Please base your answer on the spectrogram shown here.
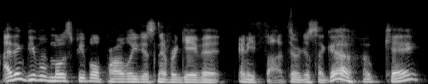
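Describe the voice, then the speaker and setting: A man's voice: medium pitch, sing-song, fast talker, darkish tone, no echo. Dull, dry-sounding male podcast co-host. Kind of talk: casual podcast chat. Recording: dry, slightly muffled microphone.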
